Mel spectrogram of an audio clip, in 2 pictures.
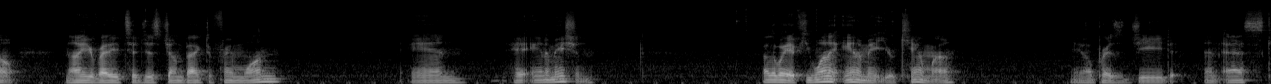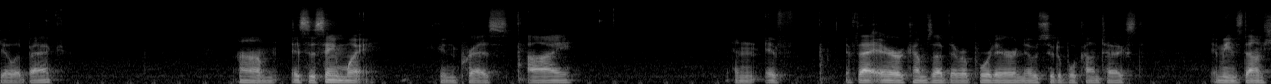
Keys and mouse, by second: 8.3-10.2 right drag, 10.2 g, 17.2 i, 20.2 i.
